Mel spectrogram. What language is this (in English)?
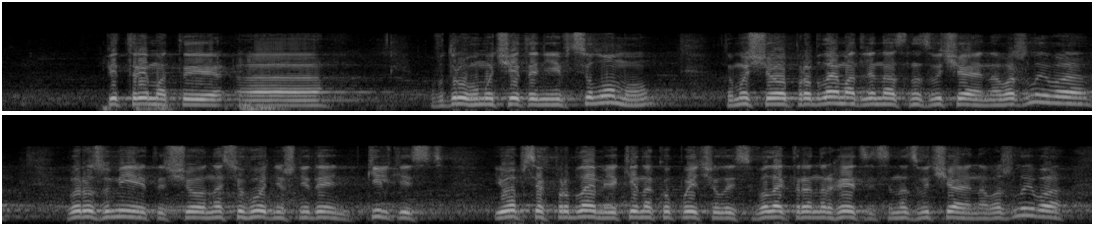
Ukrainian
